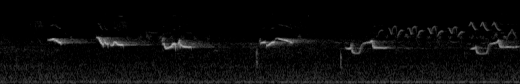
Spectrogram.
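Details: Northern mockingbird, Savannah, New York, 23 May 2021, making many sounds: a string of bright slurred notes about half a second apart, ending in rapid looping high trills and a lower swooping phrase.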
